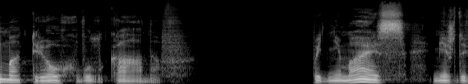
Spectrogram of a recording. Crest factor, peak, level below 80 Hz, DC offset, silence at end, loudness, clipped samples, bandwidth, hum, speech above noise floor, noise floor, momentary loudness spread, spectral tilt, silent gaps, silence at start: 20 dB; -4 dBFS; -50 dBFS; under 0.1%; 0 s; -22 LUFS; under 0.1%; over 20 kHz; none; over 68 dB; under -90 dBFS; 16 LU; -4 dB/octave; 2.33-3.12 s; 0 s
